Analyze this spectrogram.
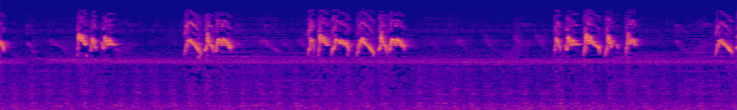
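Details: Javan white-eye (Zosterops flavus) song of the roll type: short bursts of quick, high, chattering phrases about every one to two seconds, with a constant faint whine in the background.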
